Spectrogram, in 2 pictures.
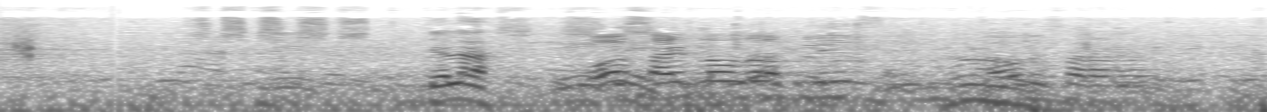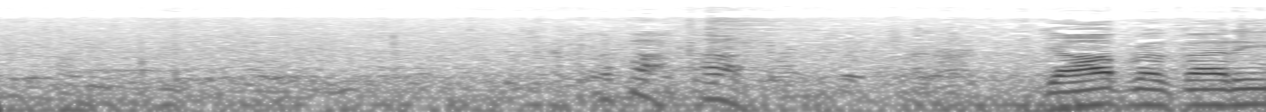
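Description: Several men shout and talk excitedly nearby.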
